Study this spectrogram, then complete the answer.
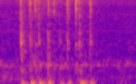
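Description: A quick burst of typing on a computer keyboard, a dozen or so close, soft key clicks in uneven rhythm before stopping.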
